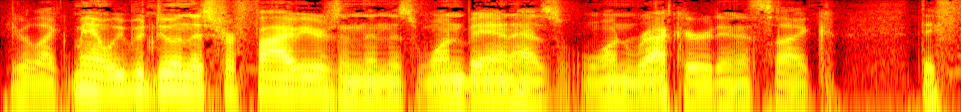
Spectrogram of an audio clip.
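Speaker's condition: No condition

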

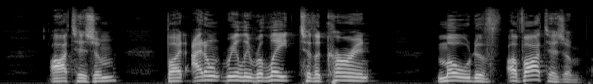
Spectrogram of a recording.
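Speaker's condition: No condition

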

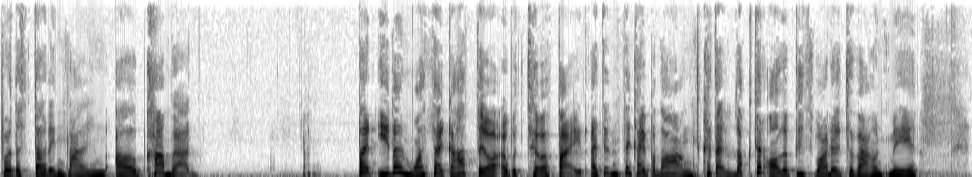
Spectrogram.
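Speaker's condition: Deafness; friend read interviewers' questions during interview, interviewers' voices dubbed in later

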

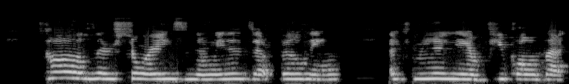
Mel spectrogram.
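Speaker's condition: ALS; attends ALS clinic

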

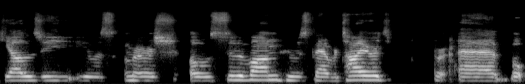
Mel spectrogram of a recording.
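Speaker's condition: No condition

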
